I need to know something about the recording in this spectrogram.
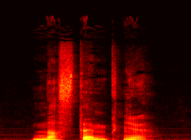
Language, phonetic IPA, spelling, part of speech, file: Polish, [naˈstɛ̃mpʲɲɛ], następnie, adverb, Pl-następnie.ogg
